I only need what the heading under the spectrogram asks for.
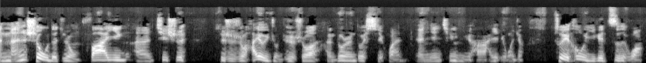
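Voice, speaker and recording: A man casually explaining a speech habit, rambling with many fillers and stopping to demonstrate creaky, drawn-out word endings. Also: mid-range voice, dry recording.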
